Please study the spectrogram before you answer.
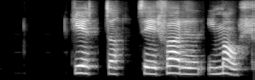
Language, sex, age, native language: Icelandic, male, 10, Icelandic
